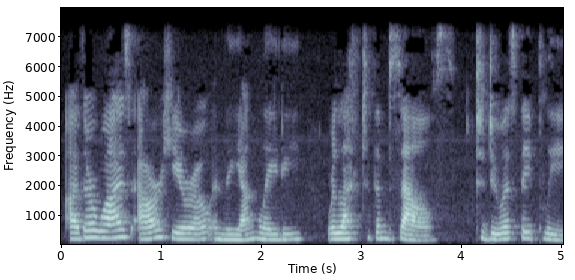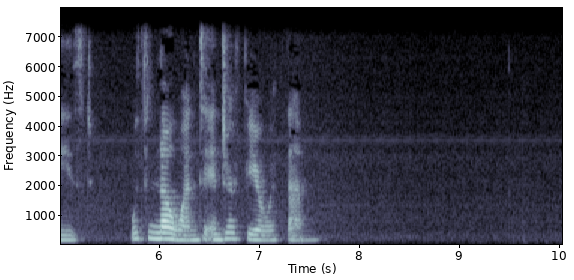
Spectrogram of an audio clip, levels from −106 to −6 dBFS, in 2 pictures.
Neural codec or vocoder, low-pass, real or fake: none; 7.2 kHz; real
